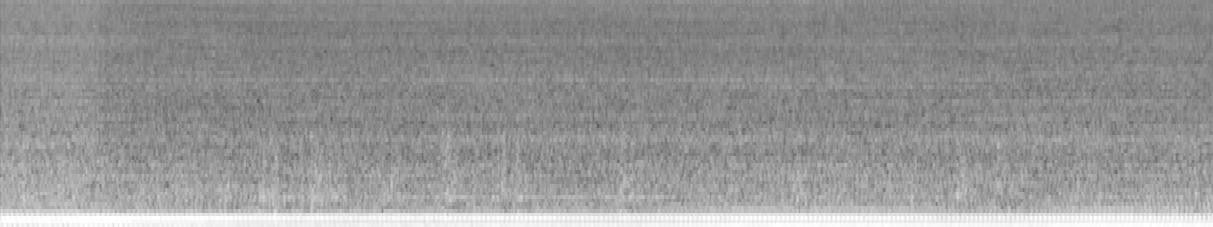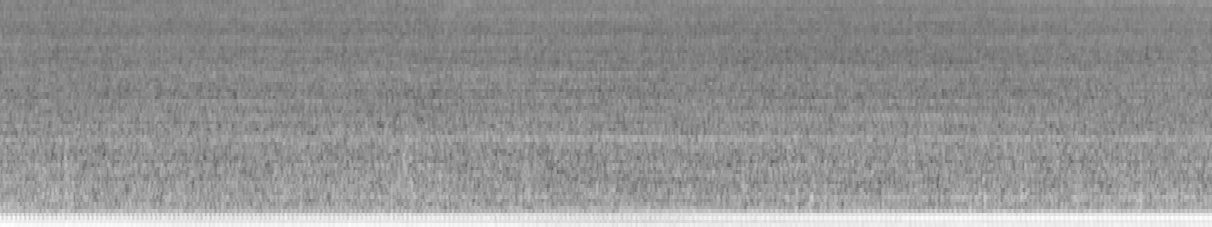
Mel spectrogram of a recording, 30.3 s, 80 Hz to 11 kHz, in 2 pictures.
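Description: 1974 Chevrolet Corvette's V8 engine running steadily at cruising speed with no revving, heard from the open cockpit with the top off. The owner says it runs rough in the cold, with the engine not yet up to temperature.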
